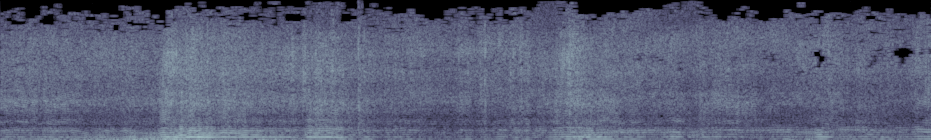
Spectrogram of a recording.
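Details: Hornet flying among wasps and honey bees: a continuous, even insect drone with a strong low hum and rich overtones, loudest in the first second, then steady throughout.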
